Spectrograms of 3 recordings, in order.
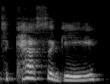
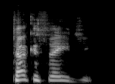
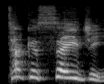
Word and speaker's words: Tuckasegee: He lives in Tuckasegee, North Carolina. I hope I pronounced that right, David. No. What was it? Say it for me. – Tuckasegee. – Tuckasegee.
